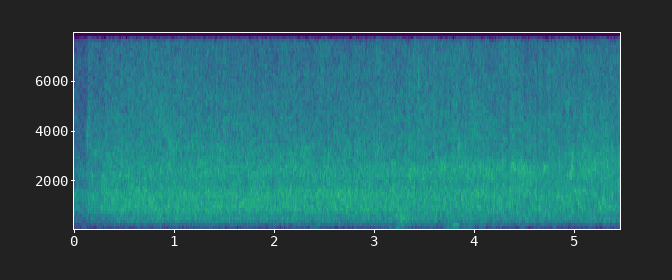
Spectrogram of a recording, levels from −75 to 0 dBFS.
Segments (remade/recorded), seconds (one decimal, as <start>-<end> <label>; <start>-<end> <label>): 0.0-4.0 recorded; 4.0-5.5 remade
